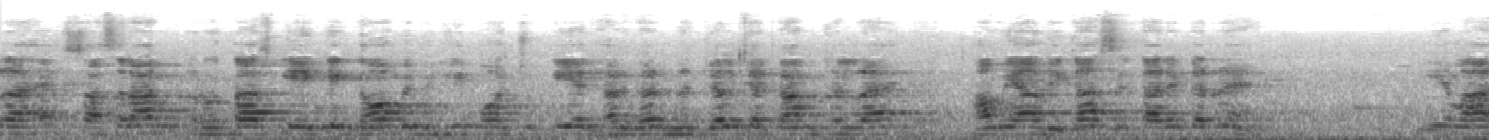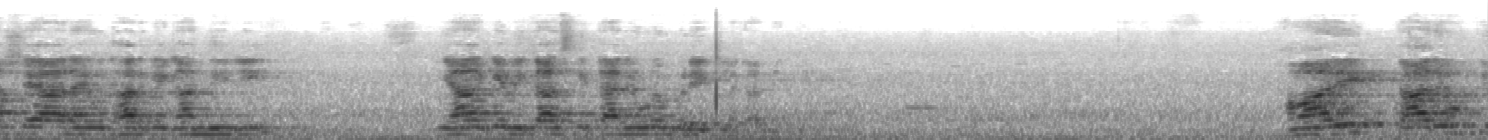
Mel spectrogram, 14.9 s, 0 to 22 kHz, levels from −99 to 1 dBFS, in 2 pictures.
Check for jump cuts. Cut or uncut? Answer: uncut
